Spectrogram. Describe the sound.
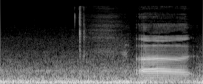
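Steady low rumble of a car engine while driving, continuous and even throughout, with a person talking over it.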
